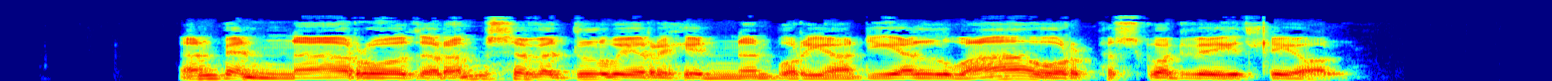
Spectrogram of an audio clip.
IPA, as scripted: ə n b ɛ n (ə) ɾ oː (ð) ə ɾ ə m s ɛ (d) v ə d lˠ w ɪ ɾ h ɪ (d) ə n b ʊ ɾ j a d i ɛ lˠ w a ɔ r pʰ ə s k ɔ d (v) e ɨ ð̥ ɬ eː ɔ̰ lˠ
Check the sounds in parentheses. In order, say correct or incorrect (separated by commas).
incorrect, correct, incorrect, incorrect, correct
